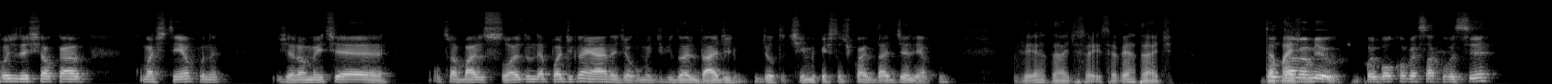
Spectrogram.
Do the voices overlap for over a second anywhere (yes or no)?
yes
